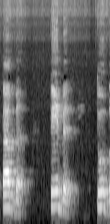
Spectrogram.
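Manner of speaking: তাব, তিব, তুব with the final ব bounced out hard; তাব, তিব, তুব — শেষের ব শক্ত করে ধাক্কা দিয়ে; firm qalqala. Shown as a demonstration. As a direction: make the ব at the end of তাব, তিব, তুব rebound firmly. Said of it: "আরো একটু, আহ, শক্ত করতে হবে".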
